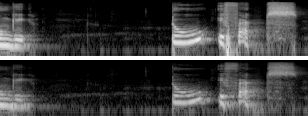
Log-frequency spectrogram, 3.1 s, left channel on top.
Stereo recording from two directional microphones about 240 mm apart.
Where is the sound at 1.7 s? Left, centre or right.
Left.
